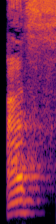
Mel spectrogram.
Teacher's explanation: Ujung lidah ketemu ujung gigi seri atas. Nah, jadi dua ujung bertemu. Ujung gigi seri atas dan ujung ee lidah.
